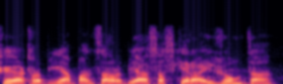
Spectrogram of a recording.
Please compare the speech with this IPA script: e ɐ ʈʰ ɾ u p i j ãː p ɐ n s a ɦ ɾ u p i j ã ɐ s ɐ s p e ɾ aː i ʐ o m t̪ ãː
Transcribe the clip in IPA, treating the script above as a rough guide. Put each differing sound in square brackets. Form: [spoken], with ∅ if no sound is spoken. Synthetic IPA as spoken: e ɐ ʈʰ ɾ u p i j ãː p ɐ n s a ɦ ɾ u p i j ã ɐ s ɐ s [k] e ɾ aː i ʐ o m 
